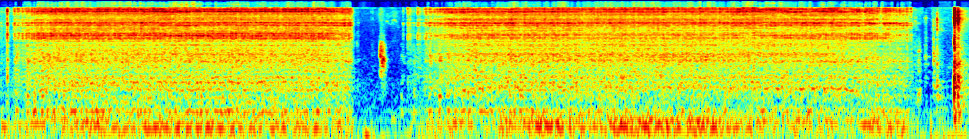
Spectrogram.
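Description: An electric sewing machine stitches along a fabric belt for a patchwork sling bag, running in a steady close whir that pauses briefly once before resuming, with faint talk.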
